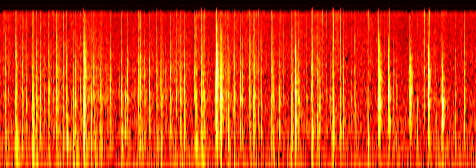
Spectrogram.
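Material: Plastic foil.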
